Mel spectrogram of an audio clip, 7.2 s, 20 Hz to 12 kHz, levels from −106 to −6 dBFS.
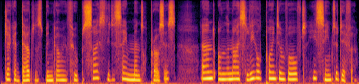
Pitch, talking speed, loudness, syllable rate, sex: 215 Hz, 185 wpm, -19 LUFS, 5.2 syllables/s, female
